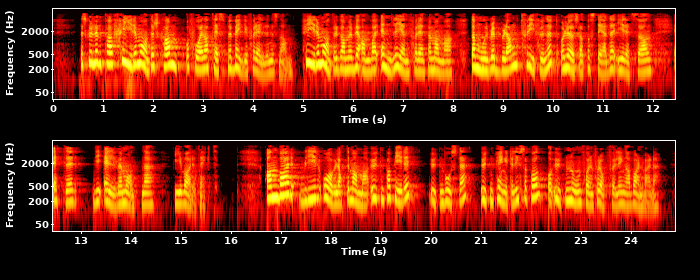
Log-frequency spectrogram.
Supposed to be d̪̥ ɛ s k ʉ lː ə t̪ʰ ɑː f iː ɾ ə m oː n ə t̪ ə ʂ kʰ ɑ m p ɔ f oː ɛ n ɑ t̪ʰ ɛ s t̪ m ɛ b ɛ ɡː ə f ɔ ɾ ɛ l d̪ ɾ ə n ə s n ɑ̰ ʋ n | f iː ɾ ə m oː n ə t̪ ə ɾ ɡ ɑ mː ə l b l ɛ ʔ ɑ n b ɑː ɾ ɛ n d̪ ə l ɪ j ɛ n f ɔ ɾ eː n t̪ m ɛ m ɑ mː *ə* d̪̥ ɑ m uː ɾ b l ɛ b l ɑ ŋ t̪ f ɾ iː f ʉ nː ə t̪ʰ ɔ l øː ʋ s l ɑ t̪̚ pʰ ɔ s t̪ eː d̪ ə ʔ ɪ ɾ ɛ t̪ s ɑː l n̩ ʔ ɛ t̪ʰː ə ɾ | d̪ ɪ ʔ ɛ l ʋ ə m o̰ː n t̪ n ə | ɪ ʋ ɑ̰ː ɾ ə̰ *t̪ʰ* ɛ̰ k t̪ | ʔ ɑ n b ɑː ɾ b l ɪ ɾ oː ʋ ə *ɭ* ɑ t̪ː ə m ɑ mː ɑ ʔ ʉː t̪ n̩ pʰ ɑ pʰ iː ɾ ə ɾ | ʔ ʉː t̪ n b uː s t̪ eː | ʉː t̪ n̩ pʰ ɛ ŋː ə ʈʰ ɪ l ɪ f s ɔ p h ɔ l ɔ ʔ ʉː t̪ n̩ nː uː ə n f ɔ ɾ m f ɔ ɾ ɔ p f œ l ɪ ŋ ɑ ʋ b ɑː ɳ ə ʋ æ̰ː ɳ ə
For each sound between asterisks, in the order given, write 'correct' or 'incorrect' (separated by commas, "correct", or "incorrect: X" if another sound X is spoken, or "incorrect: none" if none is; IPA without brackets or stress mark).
incorrect: ɑ, correct, correct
